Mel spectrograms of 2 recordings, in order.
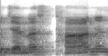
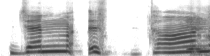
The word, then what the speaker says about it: जनस्थान: तो जनस्थान निवासिनी हो गया। फिर से बोलो इस शब्द को। जन्म स्थान जन्म कह रही है, जनस्थान।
